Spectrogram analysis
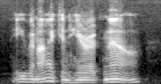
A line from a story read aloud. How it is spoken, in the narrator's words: Treviz said dryly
